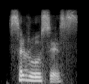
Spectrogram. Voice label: "sorosis", Indian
